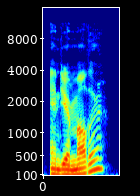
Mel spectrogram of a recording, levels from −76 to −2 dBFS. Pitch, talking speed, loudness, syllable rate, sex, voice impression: 140 Hz, 190 wpm, -14 LUFS, 5.9 syllables/s, male, masculine, adult-like, slightly thick, slightly refreshing, sincere, slightly elegant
